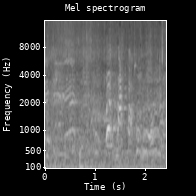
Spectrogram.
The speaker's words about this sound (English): Okay, Mum, but wait a minute, I'm having a shower.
